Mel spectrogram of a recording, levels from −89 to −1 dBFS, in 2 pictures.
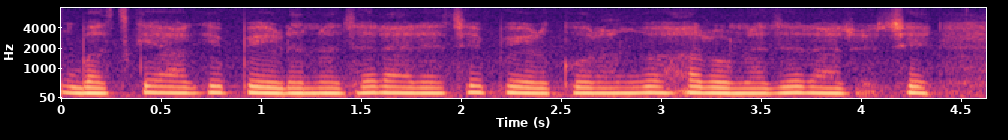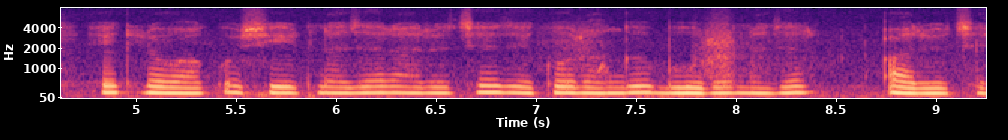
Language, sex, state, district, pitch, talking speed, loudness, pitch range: Rajasthani, female, Rajasthan, Nagaur, 190 Hz, 195 wpm, -16 LUFS, 180-195 Hz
